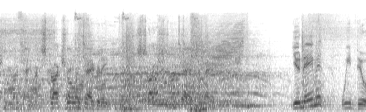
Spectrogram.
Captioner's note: echo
